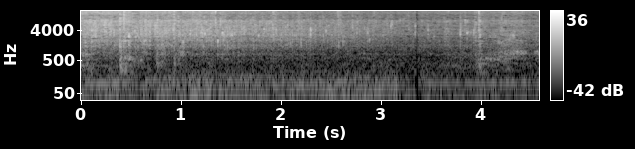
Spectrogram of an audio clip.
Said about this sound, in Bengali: তেল গরম হয়ে গেছে, এর মধ্যে আমি আলুগুলো দিয়ে দেবো।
